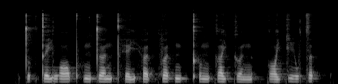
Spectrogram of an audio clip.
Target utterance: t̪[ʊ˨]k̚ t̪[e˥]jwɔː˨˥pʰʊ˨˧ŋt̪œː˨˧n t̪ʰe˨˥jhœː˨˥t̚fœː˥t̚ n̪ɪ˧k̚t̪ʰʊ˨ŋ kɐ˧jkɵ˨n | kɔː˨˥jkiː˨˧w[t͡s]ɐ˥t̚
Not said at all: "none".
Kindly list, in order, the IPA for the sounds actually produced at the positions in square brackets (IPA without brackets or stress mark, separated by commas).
ʊ˨, e˧, t͡s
